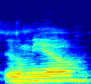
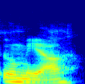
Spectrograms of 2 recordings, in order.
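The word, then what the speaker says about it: Umeå: when i named it it's a swedish pronunciation and it's uh it's umeo university but when you see it you'll probably think it's pronounced umiya so i think i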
